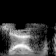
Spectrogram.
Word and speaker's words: Jazwan: But it's Jazwan? – It's Jazwan. Ah, you said it right. Yeah, Jazwan John Hill. – Okay. – Mm-hmm. So if you see emails like Jazwan John Hill or John, or they say J-A-Z Hill, those are also me as well.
